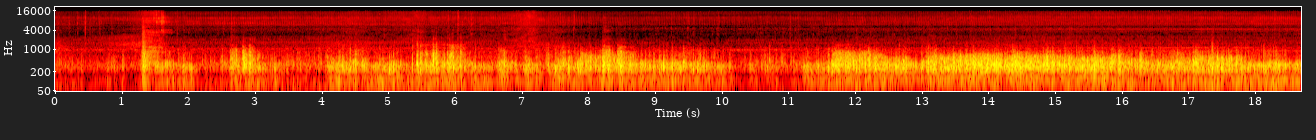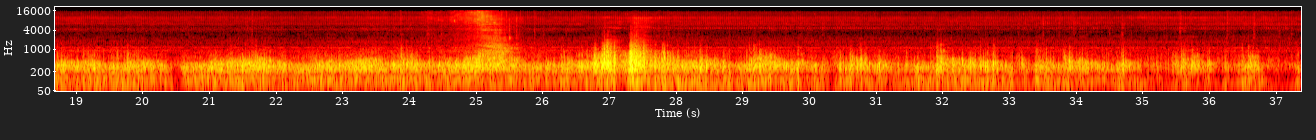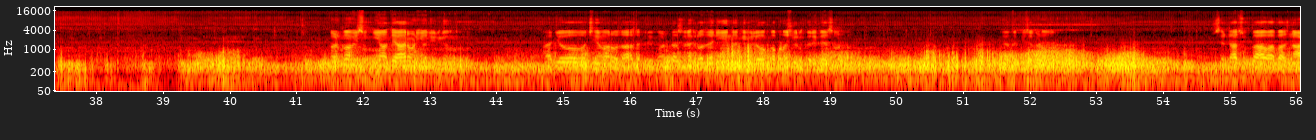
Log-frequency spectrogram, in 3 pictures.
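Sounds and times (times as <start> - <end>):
small motorcycle engine: 0.0 - 56.0
wind rushing over microphone: 0.7 - 56.0.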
